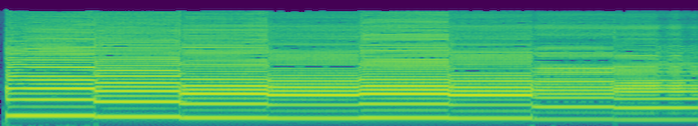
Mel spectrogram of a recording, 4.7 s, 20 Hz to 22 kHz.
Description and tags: Gypsy 3 Clarinet 103bpm
From a recording I'm demoing at the moment.A clarinet walkdown. Part of a set.Recorded in Live with Snowball Mic.
walkdown, clarinet, melody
